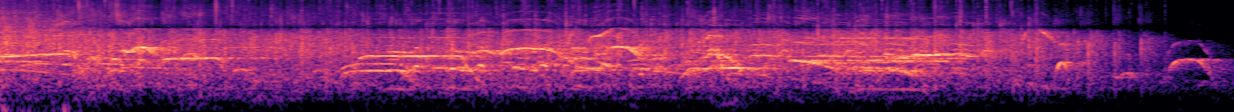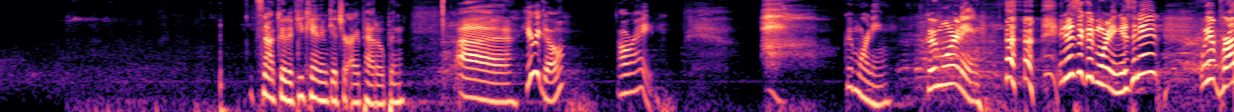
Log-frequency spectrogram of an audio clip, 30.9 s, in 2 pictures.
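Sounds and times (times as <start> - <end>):
church congregation standing and applauding to welcome a guest preacher: 0.0 - 14.9
speech: 18.7 - 22.6, 23.2 - 23.8, 26.0 - 29.9, 30.5 - 30.8.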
